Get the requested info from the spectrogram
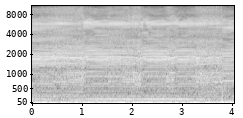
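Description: Electric hair clippers running with a steady buzz and a thin high whine.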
